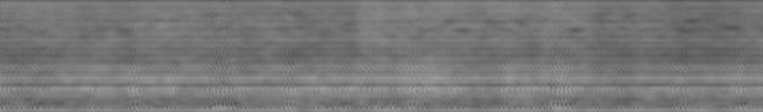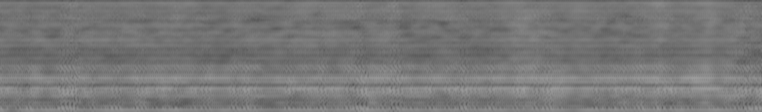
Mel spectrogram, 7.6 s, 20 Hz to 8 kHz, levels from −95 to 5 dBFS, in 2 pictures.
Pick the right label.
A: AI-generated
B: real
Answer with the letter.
A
